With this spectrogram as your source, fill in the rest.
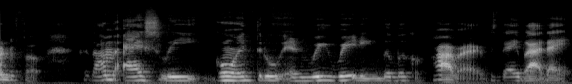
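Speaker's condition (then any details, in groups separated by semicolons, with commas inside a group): Cerebral palsy, spastic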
